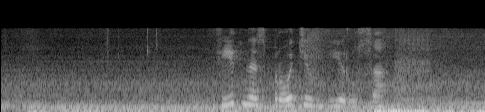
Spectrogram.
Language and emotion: Russian, neutral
